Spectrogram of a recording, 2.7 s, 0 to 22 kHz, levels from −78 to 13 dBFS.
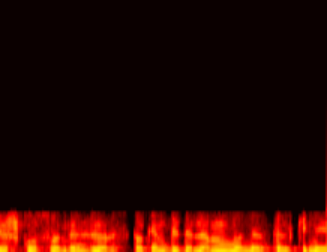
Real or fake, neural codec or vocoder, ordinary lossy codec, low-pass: real; none; Opus, 64 kbps; 3.6 kHz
